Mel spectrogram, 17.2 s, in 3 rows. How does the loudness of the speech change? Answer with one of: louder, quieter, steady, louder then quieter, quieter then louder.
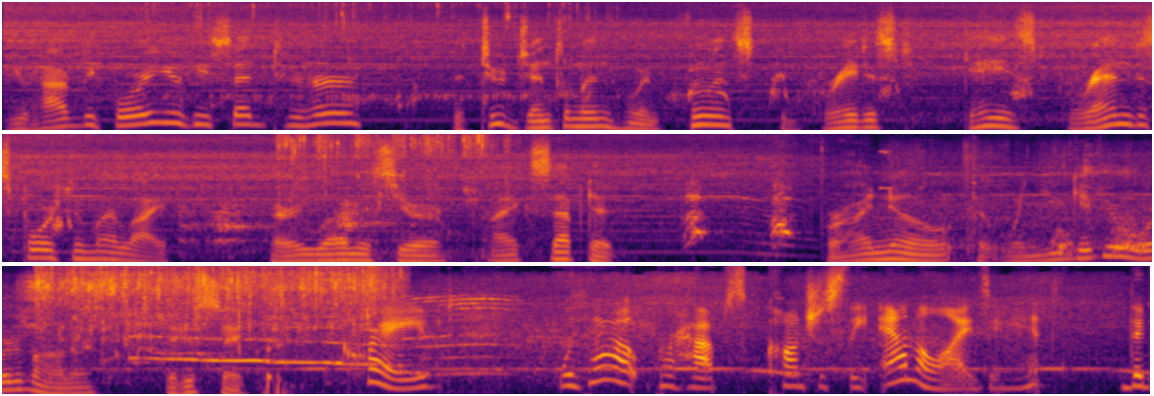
steady.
